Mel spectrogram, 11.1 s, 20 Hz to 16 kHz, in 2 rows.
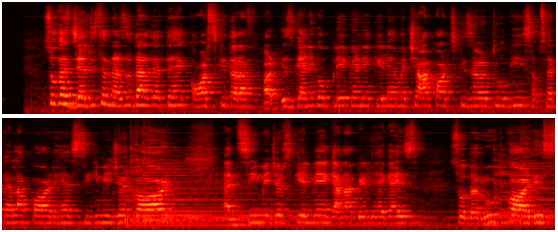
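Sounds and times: acoustic guitar chord ringing: 0:06.7 - 0:11.0.

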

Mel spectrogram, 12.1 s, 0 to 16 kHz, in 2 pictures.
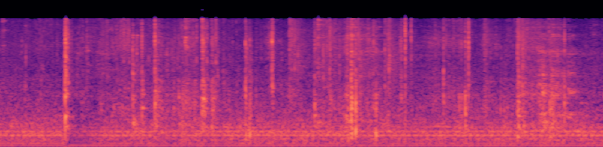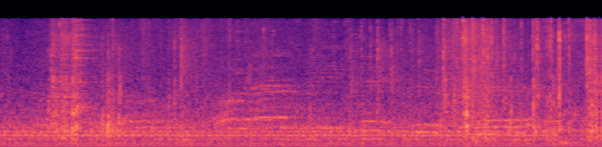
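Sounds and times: clicks and rustling of eating: 0:00.0 - 0:05.9, 0:06.5 - 0:12.0
steady hum: 0:00.0 - 0:12.0.

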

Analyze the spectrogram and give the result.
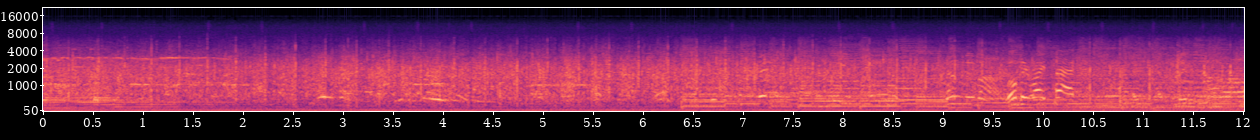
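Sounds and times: audience applauding: 0:00.0 - 0:12.0
voices calling out: 0:00.0 - 0:12.0.

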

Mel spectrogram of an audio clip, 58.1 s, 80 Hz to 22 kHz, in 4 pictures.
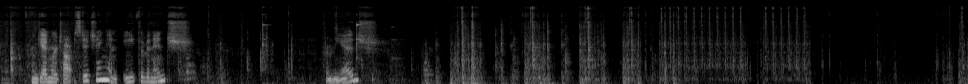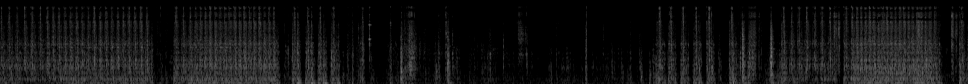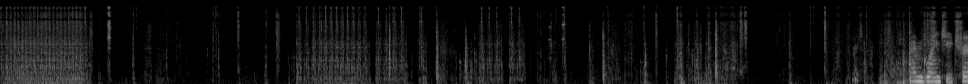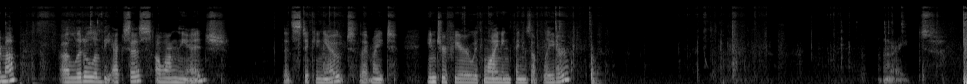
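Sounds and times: sewing machine stitching: 0:06.7 - 0:12.3, 0:14.0 - 0:20.5, 0:24.2 - 0:30.5, 0:33.4 - 0:37.4.

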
